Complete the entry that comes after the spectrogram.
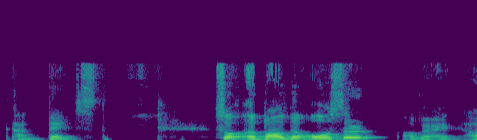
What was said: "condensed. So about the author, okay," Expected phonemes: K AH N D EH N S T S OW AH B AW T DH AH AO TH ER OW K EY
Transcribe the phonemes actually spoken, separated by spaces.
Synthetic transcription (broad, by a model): K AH N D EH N S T S OW AH B AW T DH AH AO S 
